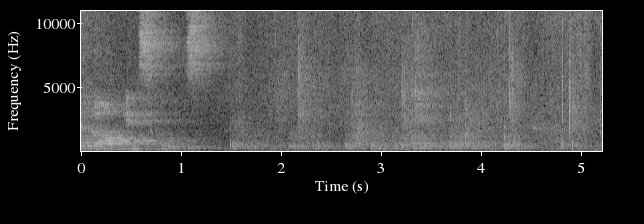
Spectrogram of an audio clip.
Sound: footfalls thud loudly

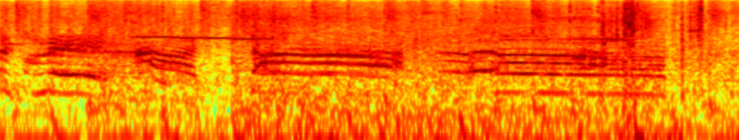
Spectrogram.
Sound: screaming

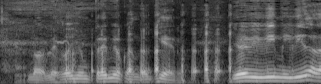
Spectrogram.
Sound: ríen

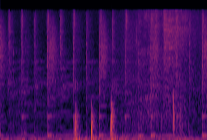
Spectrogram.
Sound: knock, knock

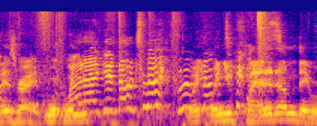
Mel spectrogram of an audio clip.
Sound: mumbling

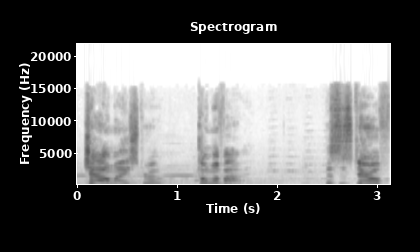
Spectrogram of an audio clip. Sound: speaking in foreign language

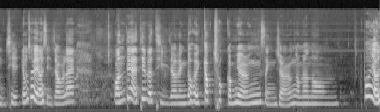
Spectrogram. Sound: laughter

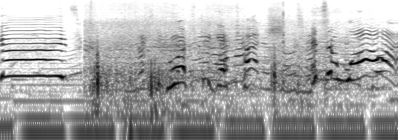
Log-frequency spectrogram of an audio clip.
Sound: kids chattering

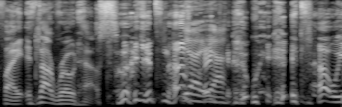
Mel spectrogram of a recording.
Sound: laughs

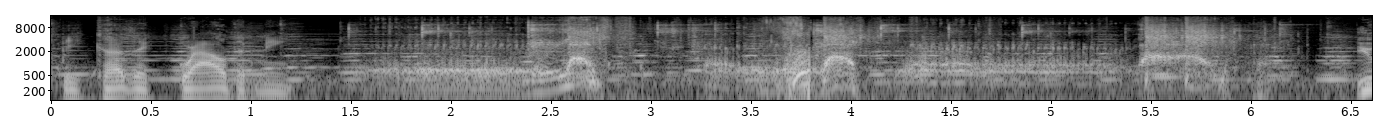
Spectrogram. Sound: growling

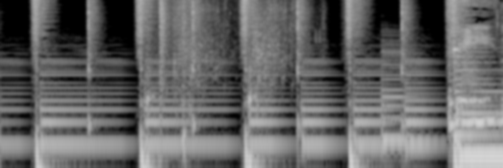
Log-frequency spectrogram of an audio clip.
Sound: water splashing

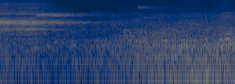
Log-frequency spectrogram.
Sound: buzzer ringing; people talking in the crowd

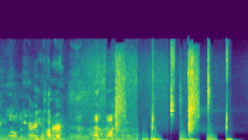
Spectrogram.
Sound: laughs

